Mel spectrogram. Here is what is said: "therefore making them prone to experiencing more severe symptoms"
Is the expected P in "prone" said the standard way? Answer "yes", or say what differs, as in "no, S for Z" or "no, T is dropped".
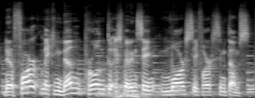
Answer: yes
